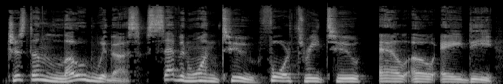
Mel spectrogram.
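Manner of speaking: lightly hammed-up radio promo voice; promo read. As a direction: sell the hotline like a radio ad. Host reads a phone-line promo.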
